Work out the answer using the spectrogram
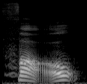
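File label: "fou", Mandarin pinyin, third tone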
